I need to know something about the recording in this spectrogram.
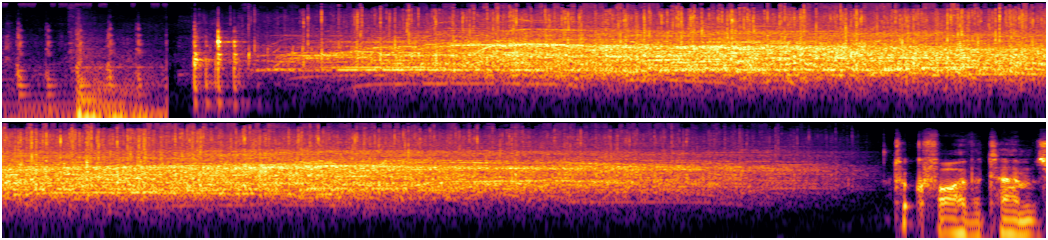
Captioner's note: crowd cheer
